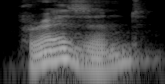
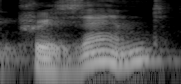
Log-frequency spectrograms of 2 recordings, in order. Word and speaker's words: present: For example, when we stress the first syllable, present, it's a noun or an adjective. But when we say present, here it's a verb.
